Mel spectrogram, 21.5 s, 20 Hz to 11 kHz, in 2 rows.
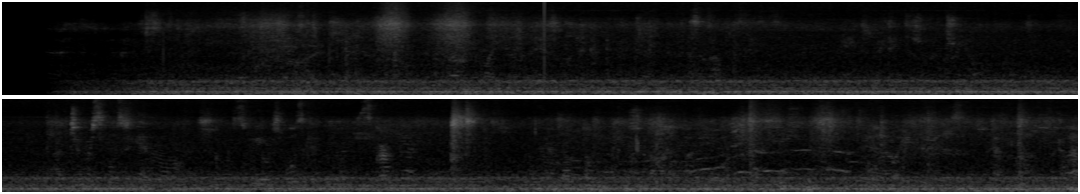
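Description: Cabin sound of a Thameslink Class 700 electric multiple unit in motion: a steady rumble of wheels on track with a constant low hum, fading in over the first second or so, with occasional light clicks and rattles.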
